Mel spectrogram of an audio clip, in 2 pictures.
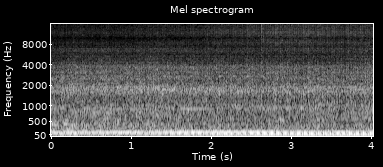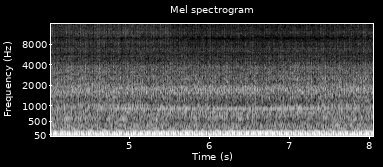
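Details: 1994 Peterbilt 379 diesel after full restoration, idling before its first road trip. A deep, even low rumble with a regular beat and no knocks or misses; normal, healthy idle.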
